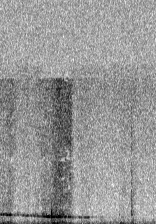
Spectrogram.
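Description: A marker squeaks briefly as it writes.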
